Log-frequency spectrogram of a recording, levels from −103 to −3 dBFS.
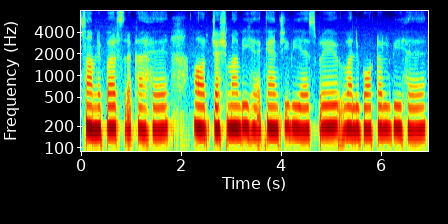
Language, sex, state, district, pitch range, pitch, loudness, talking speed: Hindi, female, Himachal Pradesh, Shimla, 185-190 Hz, 185 Hz, -14 LUFS, 140 wpm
